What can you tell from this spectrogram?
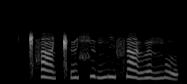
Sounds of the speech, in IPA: ǁʰ ã˥˨ ǁ ʏ˧˥˧ ɕ ʏ˥˨ ŋ͡m i˥˨ f ɾ ã˥˨ ð ə̃˥˨ ŋ ʊ˥˨

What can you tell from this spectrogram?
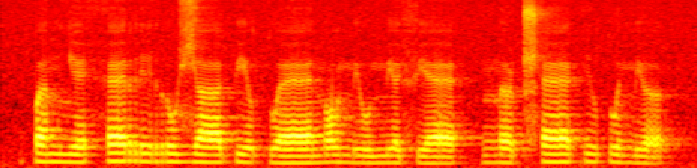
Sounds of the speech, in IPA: p ɜ n ʎ e h ɛ r i r u ʑ ɜː pʲ e tʷ ɛː n u lˠ mʲ u mʲ ɜ fʲ ɛ | n ə ʈ͡ʂʰ ɛː k i tʷ e mʲ ə

